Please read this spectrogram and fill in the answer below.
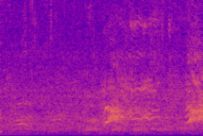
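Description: Scattered shouting voices of players and spectators at a soccer game, with short sharp calls about a second in and again near the end.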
